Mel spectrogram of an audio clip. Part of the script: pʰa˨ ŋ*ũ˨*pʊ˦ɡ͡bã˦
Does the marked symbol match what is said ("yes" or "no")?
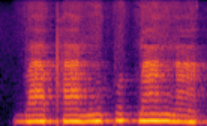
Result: no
